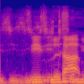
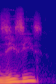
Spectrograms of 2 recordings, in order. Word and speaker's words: ZZ Top: Z. Z. Top, baby. – You know, have you guys heard of the band ZZ's? Am I saying it right? ZZ's? Or is it just ZZ? – ZZ Top.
